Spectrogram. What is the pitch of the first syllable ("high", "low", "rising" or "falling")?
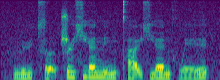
rising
